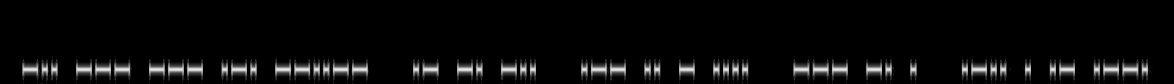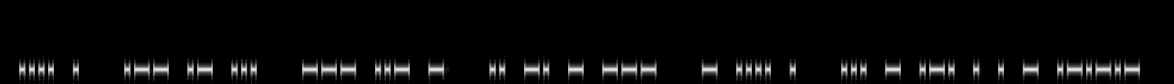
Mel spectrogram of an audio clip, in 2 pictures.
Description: Morse code, heard as a keyed tone, about 25 wpm, spaced as for 22 wpm, 700 Hz. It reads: DOOR, AND WITH ONE LEAP HE WAS OUT INTO THE STREET.
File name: Pinocchio / Pinocchio ch3 18 25 ik1hge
